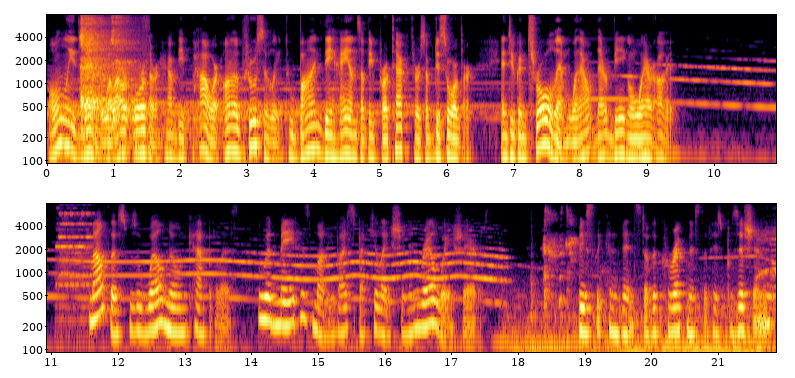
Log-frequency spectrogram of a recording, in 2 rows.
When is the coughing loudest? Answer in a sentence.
The loudest moment of the coughing is at 1 second.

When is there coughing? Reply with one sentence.
You can hear the coughing from 0.5 to 1.6 s and from 18.4 to 18.9 s.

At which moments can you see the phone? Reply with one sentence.
The phone can be heard from 11.1 to 11.7 s.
